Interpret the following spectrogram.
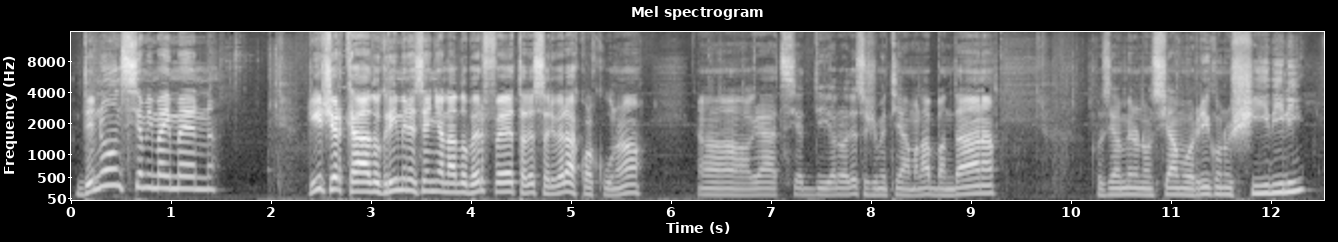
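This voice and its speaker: A young man with a high voice, chattering through a gameplay session at his desk mic. He swears freely, taunts the characters on screen and jumps to shouting when things go wrong. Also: fairly even intonation, brisk, smooth. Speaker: gaming channel host. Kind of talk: casual gameplay commentary.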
